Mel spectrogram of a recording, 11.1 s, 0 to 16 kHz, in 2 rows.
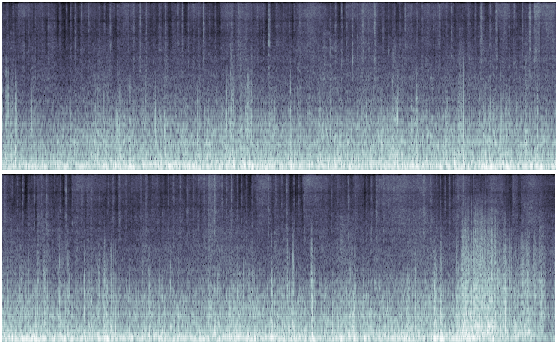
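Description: RGE-20 diesel-electric locomotive running along the track: a steady low rumble of engine and wheels on rails, with wind buffeting the microphone. The rush of wind swells louder about ten seconds in.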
